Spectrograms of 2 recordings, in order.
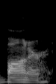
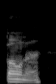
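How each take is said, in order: First: "Bonner" said with a short o, like bonnet; short-o pronunciation. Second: "Boner" said with a long o, like bone; long-o pronunciation. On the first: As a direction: make the first vowel of "Bonner" an "ah". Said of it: "always say it's". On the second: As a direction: make the first vowel of "Boner" an "oh". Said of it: "it's not Bonner". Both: Shown as a demonstration.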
